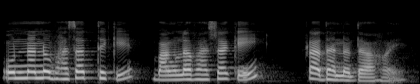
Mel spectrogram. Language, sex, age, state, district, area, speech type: Bengali, female, 18-30, West Bengal, Purulia, rural, spontaneous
